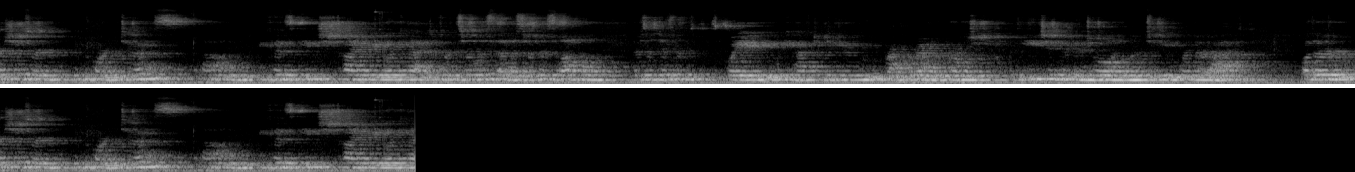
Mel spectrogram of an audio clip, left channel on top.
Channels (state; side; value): drops out; right; at 4.2 s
